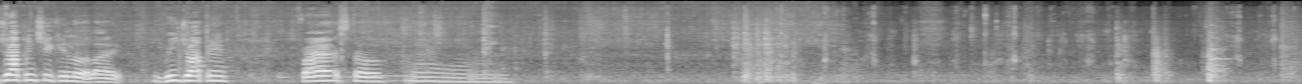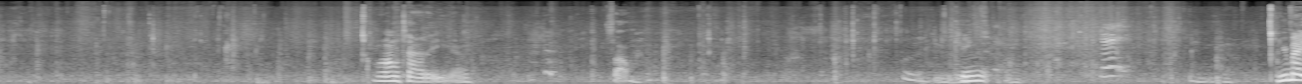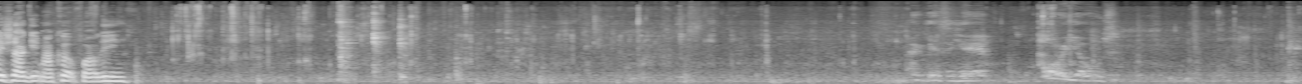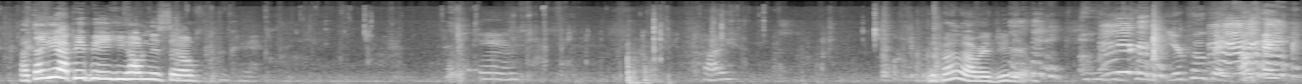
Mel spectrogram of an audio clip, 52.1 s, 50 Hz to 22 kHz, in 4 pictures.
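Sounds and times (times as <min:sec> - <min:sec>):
chewing fried chicken: 0:02.3 - 0:16.8, 0:19.7 - 0:25.8, 0:27.4 - 0:35.4, 0:36.0 - 0:39.2, 0:41.4 - 0:48.2
person eating close to microphone: 0:07.8 - 0:11.4, 0:20.0 - 0:22.5, 0:27.5 - 0:35.1, 0:36.2 - 0:39.1, 0:41.7 - 0:48.1
crisp crunches: 0:23.2 - 0:24.8.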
